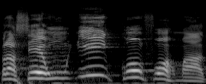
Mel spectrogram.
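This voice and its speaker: Very slowly, a man speaks in an extremely high pitch. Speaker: pastor. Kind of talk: sermon.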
